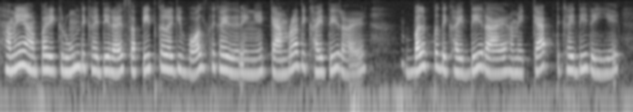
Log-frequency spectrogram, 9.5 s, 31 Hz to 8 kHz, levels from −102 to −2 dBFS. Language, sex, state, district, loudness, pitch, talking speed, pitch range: Hindi, female, Bihar, Jahanabad, -22 LUFS, 245 Hz, 210 wpm, 230-270 Hz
